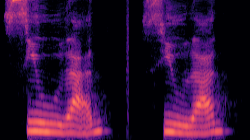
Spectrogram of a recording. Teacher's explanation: it's a semi-vowel or semi-vocal because it is pronounced for a shorter amount of time. · the U is a full vowel with full length of pronunciation, whereas the Y is a half vowel because it is pronounced for a shorter amount of time than it would otherwise be pronounced in a word like camino.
